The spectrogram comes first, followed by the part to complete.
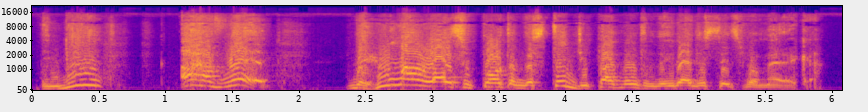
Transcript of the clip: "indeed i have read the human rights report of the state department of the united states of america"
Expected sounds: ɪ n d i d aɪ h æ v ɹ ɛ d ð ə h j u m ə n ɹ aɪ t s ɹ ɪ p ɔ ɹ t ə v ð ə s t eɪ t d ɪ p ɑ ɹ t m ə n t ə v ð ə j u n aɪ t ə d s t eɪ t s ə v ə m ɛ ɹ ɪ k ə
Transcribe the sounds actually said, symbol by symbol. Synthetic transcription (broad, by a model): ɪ n d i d aɪ h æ v ɹ ɛ d ð ə h j u m ə n ɹ aɪ t s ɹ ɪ p ɔ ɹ t ə v ð ə s t eɪ t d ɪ p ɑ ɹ t m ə n t ə v ð ə j u n aɪ t ə d s t eɪ t s ə v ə m ɛ ɹ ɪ k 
